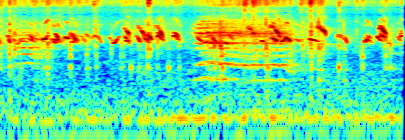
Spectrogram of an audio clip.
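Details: Hen and coloured chickens (murgi) chirping: many short, high, rising peeps overlap continuously, joined midway by a longer, lower, drawn-out harmonic call, all above steady low-pitched background rumble.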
